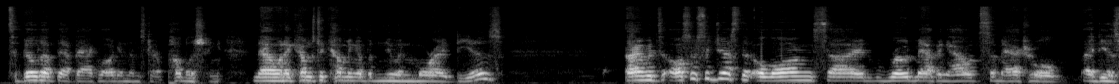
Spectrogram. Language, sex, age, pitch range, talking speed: English, male, 30-49, 150-190 Hz, 175 wpm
